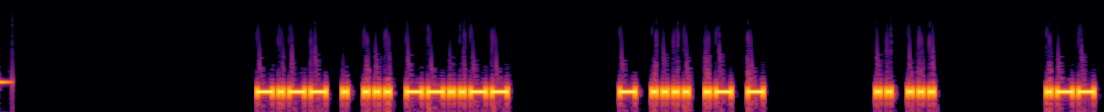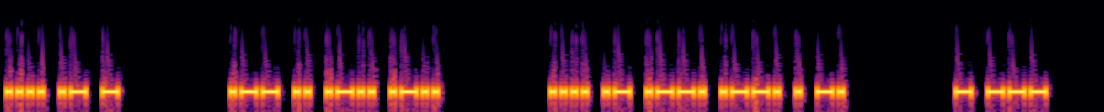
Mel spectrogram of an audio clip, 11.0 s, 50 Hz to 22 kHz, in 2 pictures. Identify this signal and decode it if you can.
Morse code, heard as a keyed tone, about 46 wpm, 700 Hz. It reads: YES, THAT IS WHAT WILL HAPPEN TO
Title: 3x Word-Spacing - Sentences from Top 500 Words - 45wpm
